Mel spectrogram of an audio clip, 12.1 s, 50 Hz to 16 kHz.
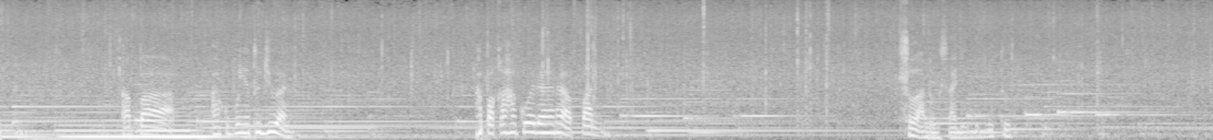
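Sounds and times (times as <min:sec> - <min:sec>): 
swoosh: 0:00.0 - 0:03.2
sustained musical tones: 0:00.0 - 0:07.6, 0:09.2 - 0:11.9
rain on a hard surface: 0:00.0 - 0:12.1
speech: 0:01.2 - 0:03.0, 0:04.8 - 0:06.2, 0:09.1 - 0:10.3.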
